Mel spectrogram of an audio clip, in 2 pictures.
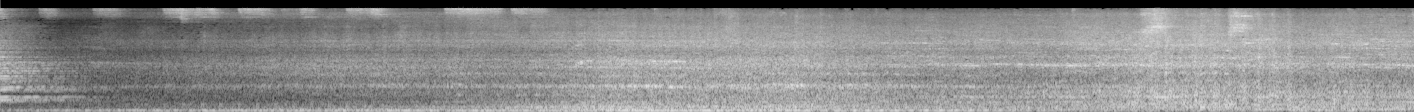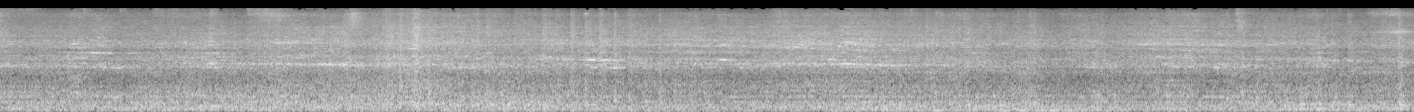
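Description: Double-stack intermodal freight train passing close by. The rumble builds over the first six seconds as the lead locomotives come by, then holds as a steady rumble and clatter of the well cars' wheels on the rails, with faint wheel squeal.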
